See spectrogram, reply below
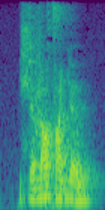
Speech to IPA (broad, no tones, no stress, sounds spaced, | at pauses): ç ɛ v ɛ tˤ e ʎ ɛ w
